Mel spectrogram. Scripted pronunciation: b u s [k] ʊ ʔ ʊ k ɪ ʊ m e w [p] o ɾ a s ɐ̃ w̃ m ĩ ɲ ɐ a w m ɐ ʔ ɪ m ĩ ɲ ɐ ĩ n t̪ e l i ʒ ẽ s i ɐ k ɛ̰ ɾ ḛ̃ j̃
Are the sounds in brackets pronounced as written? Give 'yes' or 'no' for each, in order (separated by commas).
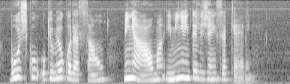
yes, no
